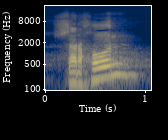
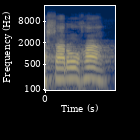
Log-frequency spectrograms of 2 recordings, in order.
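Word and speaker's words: شرح: Terus berikutnya wa fi ma yali syarhun mujazun. Syarhun mujazun. Itu syarhun apa syarhoha? Hah? Syarhun bacanya ya? Bukan syarhoha, isim atau fi'il bacanya? Isim, bukan fi'il.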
